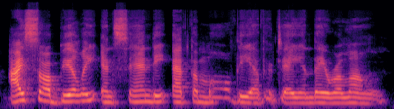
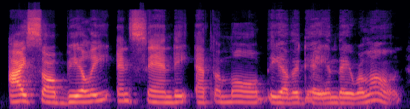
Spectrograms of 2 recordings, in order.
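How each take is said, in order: The two takes are said the same way.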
